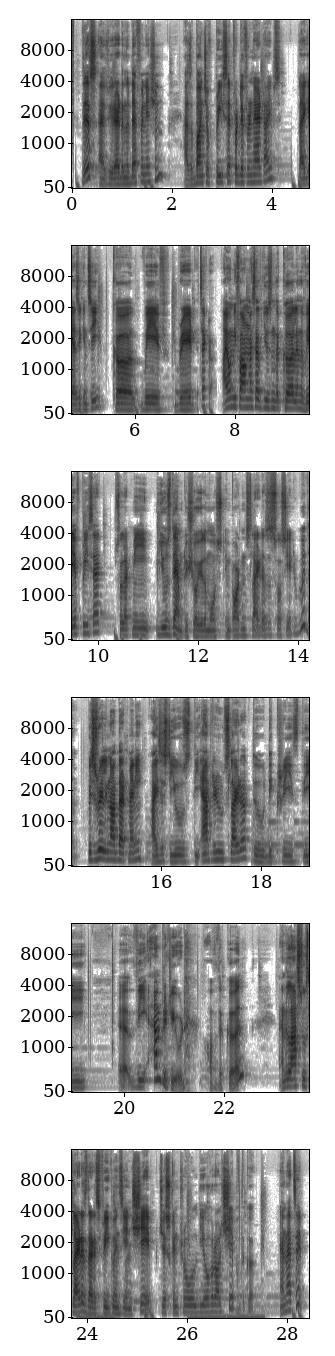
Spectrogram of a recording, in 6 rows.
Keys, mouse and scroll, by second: 0.0 scroll down 4, 0.5 click, 2.5-13.0 drag, 13.9-14.5 scroll down 1, 15.4-21.0 drag, 22.9-25.5 drag, 25.7-27.8 drag, 27.9 click.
